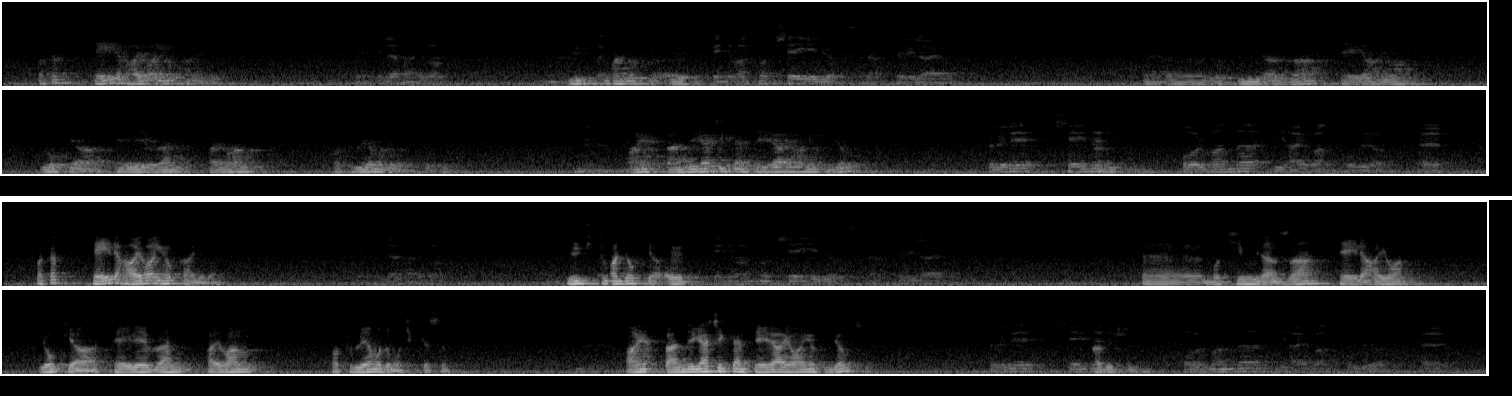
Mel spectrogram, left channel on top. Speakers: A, on the right (about 60°); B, on the left (about 45°).
A: Fakat
B: Hmm.
A: T ile hayvan yok galiba.
B: Hele hayvan. Hmm,
A: Büyük ihtimal
B: bak
A: yok ya. Evet.
B: benim aklıma bir şey geliyor mesela hele hayvan.
A: Ee, bakayım biraz daha. T ile hayvan. Yok ya. T ile ben hayvan hatırlayamadım açıkçası.
B: Hmm.
A: Aynen. Bende gerçekten T ile hayvan yok biliyor musun?
B: Böyle şeyde
A: Hadi düşündüm.
B: ormanda bir hayvan oluyor. Ee,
